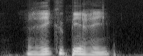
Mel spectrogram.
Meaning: 1. to get back, to recover, to recuperate 2. to reform, to rehabilitate 3. to reclaim, to recover 4. to make up (e.g. time) 5. to co-opt, to appropriate, to recast to serve one's own ends
- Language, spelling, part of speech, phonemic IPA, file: French, récupérer, verb, /ʁe.ky.pe.ʁe/, Fr-récupérer.ogg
